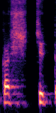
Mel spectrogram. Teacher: దంత సకారం దానికి తాళవి సకారం అయిపోయింది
